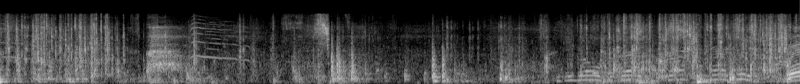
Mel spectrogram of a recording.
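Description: A seagull calling in a quick run of short sliding notes about two seconds in, over scattered knocks and handling sounds as a red snapper is swung aboard a fiberglass boat deck.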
